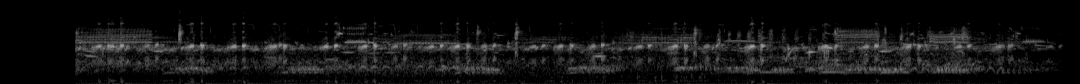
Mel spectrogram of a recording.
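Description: A chorus of many short animal calls repeating and overlapping, starting about a second in and cutting off just before the end.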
